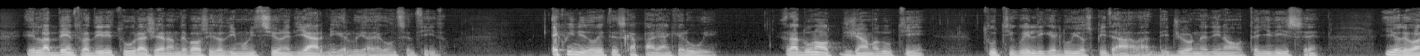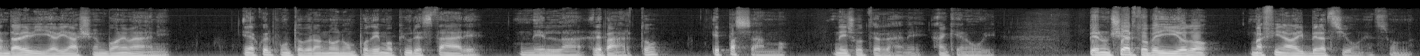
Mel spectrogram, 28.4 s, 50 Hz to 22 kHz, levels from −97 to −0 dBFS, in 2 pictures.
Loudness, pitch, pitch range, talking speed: -27 LUFS, 100 Hz, 100-110 Hz, 155 wpm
